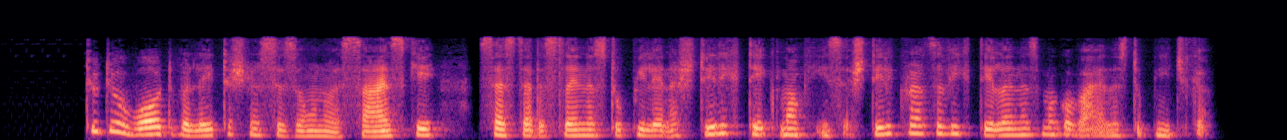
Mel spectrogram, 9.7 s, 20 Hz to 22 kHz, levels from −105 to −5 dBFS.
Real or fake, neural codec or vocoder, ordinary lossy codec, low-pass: fake; codec, 16 kHz, 0.4 kbps, LongCat-Audio-Codec; none; 7.2 kHz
